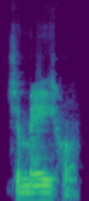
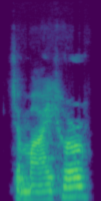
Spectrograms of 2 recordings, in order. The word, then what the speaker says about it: Jamaica: I hear some people say Jamaica, maybe by looking at the spelling MAI, but don't say Jamaica, please say Jamaica, because if we say Jamaica, people might understand us, but it's not the correct way to say it.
